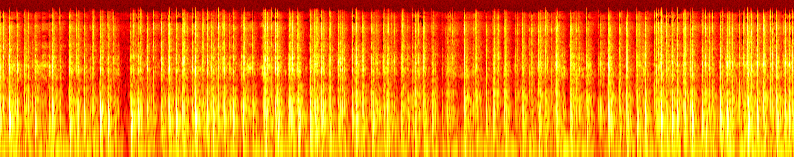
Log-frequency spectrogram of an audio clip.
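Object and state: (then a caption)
Cardboard crisp tube being tapped. Fingers tap rapidly and continuously on a cardboard crisp tube, making a dense stream of short, dry, hollow knocks. The taps fade almost instantly and pause briefly just after the first second. A faint low hum runs underneath.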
